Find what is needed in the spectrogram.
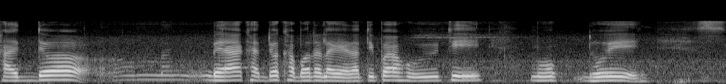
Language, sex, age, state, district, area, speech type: Assamese, female, 60+, Assam, Golaghat, urban, spontaneous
